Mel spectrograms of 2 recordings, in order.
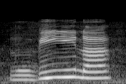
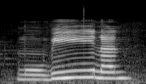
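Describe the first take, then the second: First: The final n is dropped, ending on a vowel. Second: The word ends with a final n sound. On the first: The reader stops at this word. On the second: The reading continues without a stop.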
